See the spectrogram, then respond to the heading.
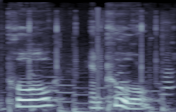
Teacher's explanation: scottish english has no uh sound instead using the oo sound making pull and pool homophones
